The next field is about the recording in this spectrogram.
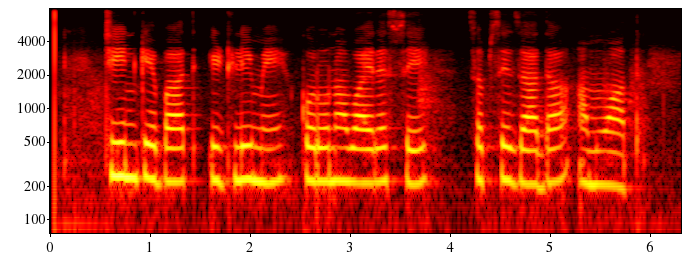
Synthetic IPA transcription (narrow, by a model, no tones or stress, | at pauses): t͡ʃiːnkebaːd̪ɪʈlimẽkoːɾoːnaʋaːɪɾəsːe | sɐbsezjaːd̪aɐmwaːd̪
